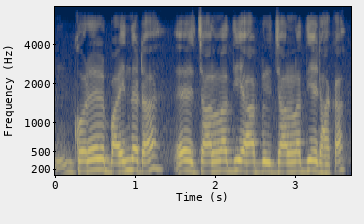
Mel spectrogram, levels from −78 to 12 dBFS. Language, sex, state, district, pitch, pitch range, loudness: Bengali, male, Tripura, West Tripura, 165 Hz, 160-175 Hz, -10 LUFS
